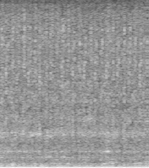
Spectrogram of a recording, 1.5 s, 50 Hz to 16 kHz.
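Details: Freshly rebuilt BMW M20 325iS-spec engine running; rhythmic loping idle, even choppy pulse from cam, otherwise clean steady running, healthy, starts easily.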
